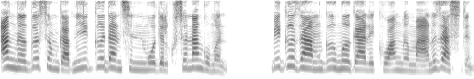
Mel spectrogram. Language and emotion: Bodo, angry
